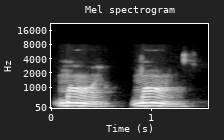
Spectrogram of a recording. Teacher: La lengua se va hacia la parte posterior, la boca está completamente abierta, no hay labialización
